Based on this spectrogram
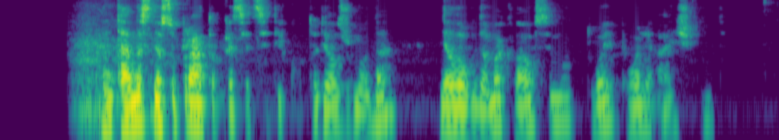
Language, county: Lithuanian, Vilnius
